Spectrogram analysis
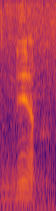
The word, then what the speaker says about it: NIMH: with an animated feature called The Secret of nim well our first movie is a delightful animated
